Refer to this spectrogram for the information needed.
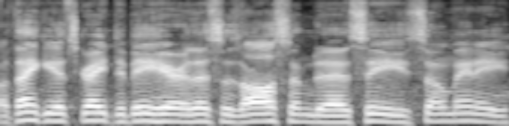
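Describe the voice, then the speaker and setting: A man with an American accent and a plain, everyday voice speaks at a moderate pace with a fairly high pitch. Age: 60s. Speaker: state politician and farmer. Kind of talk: interview. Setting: conference event.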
